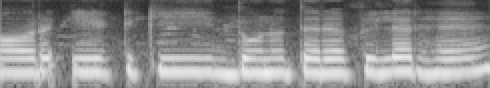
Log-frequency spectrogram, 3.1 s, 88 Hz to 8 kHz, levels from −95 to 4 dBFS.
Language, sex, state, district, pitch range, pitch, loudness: Hindi, female, Haryana, Charkhi Dadri, 200-210 Hz, 205 Hz, -13 LUFS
